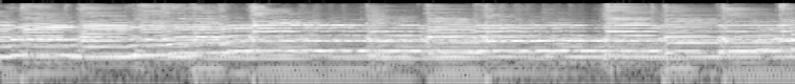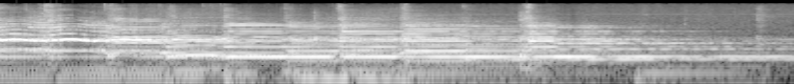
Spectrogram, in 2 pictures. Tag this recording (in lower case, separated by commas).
guitar, musical instrument, strum, music, acoustic guitar, plucked string instrument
